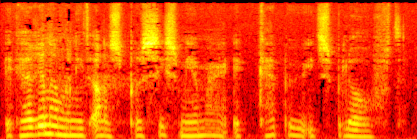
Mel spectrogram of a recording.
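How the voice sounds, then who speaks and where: An actress playing a fragile, anxious young niece in a radio drama, careful and breathy in her speech. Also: lowish voice, steady tone, moderate pace, a little mellow, rough recording. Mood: polite, uneasy.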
